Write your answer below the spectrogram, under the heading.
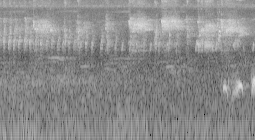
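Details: Wild pigeon held in a trap and fighting: after several seconds of loud insect buzzing, two or three low, arching coo notes come at the very end.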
